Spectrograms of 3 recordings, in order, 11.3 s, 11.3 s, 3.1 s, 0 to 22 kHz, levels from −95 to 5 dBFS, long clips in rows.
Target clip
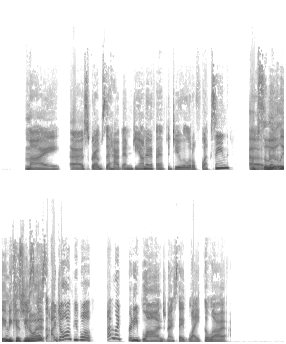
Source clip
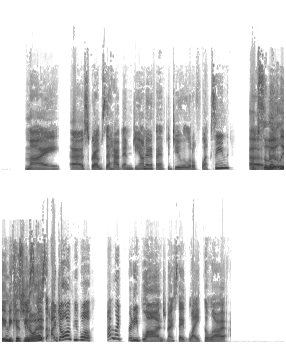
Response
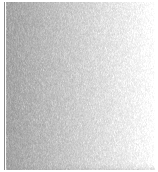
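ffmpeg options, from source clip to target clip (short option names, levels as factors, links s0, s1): -filter_complex "[0:a]acrossover=split=340[s0][s1];[s1]acompressor=threshold=0.00631:ratio=2[s2];[s0][s2]amix=inputs=2:normalize=0,volume=0.75"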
